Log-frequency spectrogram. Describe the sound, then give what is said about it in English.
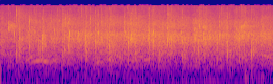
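A crowd of people clapping together during a sermon, answering the preacher's call to clap about God's grace: a dense, steady patter of many hands that holds an even loudness for a few seconds with no voices over it. “You ought to clap about that too.”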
